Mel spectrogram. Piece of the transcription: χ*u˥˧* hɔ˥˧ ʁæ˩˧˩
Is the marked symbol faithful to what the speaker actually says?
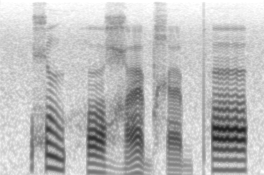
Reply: yes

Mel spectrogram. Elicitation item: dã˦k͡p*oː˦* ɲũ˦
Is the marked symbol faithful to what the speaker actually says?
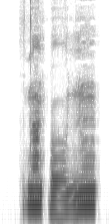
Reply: no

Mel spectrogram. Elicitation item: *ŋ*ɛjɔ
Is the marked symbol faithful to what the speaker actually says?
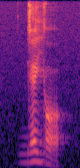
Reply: no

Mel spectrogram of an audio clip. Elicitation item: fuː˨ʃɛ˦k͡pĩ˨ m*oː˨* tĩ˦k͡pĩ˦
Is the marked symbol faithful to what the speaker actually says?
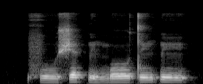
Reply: no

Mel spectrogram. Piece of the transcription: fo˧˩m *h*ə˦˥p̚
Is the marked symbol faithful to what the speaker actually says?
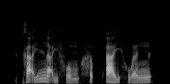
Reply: yes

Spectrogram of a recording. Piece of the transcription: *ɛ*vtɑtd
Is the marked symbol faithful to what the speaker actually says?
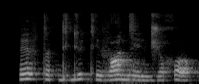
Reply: yes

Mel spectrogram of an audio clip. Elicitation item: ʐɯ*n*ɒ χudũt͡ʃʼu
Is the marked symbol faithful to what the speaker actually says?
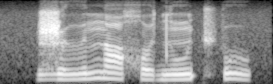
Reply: yes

